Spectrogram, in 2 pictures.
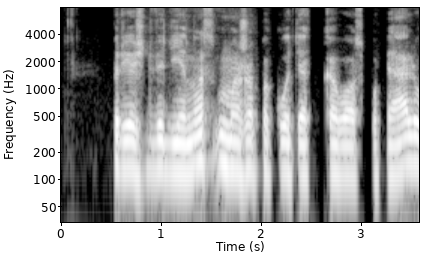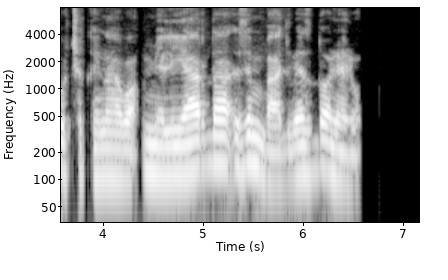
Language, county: Lithuanian, Alytus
